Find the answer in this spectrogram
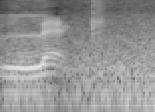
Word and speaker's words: Lech: I said it wrong. It's not the neck. This is the Le L E C H.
